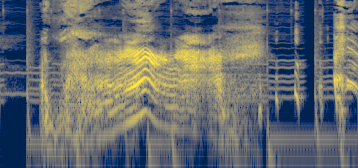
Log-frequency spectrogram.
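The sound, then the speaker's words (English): A recording of a lion roaring, played from a YouTube video: one long, drawn-out roar lasting about three seconds, rising and then falling in pitch, followed by a few short, breathy grunts. Clear, with no talking. “I'm going to pull up a YouTube video of a lion roaring.”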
